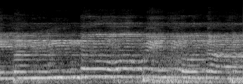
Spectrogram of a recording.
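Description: A man singing an Urdu nazm solo into a microphone, in long held notes that step and bend in pitch.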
